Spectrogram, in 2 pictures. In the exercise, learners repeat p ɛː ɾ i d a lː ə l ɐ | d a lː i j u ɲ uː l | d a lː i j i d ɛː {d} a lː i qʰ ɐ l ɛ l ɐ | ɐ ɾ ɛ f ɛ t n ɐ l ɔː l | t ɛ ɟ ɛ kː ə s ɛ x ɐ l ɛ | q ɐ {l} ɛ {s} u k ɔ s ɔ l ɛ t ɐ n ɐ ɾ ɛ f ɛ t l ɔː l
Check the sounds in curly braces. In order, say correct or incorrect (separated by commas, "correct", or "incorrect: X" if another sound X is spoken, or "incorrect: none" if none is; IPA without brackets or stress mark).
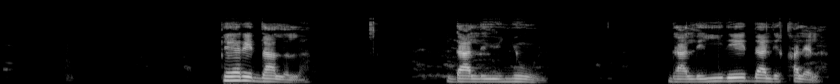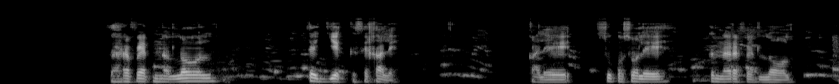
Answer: correct, correct, correct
